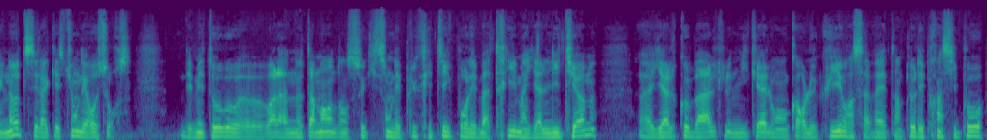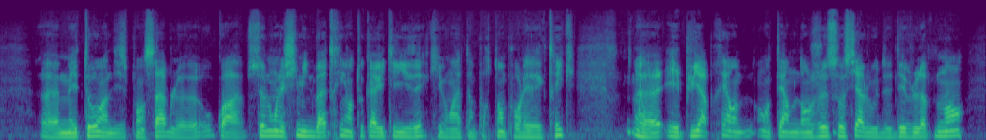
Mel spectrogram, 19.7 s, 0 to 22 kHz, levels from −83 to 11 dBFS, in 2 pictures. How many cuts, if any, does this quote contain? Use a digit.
1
